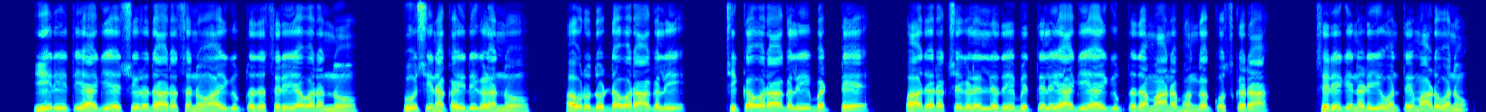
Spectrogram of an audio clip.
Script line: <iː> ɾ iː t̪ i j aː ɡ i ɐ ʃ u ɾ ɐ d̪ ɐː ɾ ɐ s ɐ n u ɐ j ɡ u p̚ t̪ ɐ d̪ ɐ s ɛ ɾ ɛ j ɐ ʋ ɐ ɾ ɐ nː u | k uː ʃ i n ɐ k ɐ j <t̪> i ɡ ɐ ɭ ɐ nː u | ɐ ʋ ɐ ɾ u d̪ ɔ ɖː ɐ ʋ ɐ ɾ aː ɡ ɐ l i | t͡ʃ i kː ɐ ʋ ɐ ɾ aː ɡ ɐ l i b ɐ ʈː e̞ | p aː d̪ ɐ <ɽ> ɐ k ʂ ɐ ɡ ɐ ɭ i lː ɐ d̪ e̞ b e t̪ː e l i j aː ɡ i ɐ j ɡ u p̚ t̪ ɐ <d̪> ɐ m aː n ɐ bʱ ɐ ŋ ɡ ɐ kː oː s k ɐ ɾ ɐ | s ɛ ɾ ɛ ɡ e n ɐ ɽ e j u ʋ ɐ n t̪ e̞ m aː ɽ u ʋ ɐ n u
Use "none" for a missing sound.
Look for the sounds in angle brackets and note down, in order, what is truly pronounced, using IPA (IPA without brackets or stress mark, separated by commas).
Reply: iː, d̪, ɾ, d̪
